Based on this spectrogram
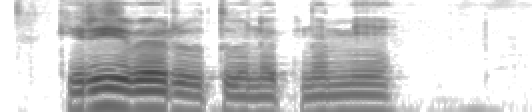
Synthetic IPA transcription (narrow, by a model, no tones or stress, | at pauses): kiɾiːβeɾuːt̪uːnet̪nɐmie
